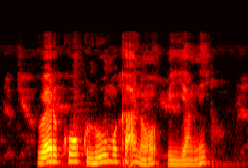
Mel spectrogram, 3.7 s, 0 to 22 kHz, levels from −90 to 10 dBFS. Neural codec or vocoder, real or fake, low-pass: vocoder, 22.05 kHz, 80 mel bands, WaveNeXt; fake; 9.9 kHz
